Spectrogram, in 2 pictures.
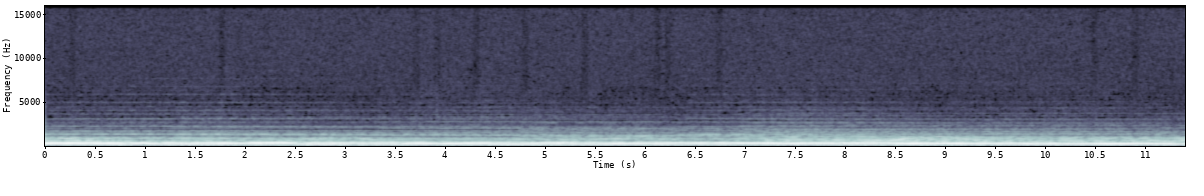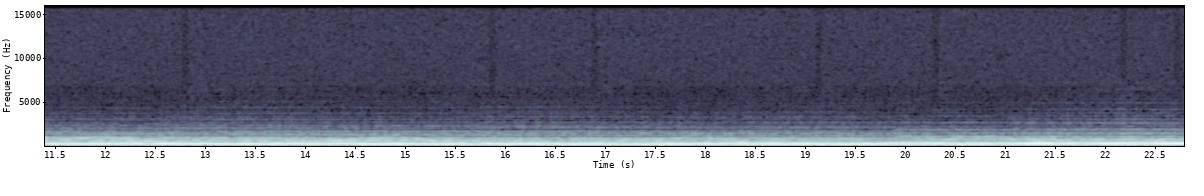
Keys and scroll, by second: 3.9 Escape, 4.0 x, 7.9 typing, 9.8-11.0 typing, 11.9 Escape, 16.8 Escape, 17.0 Escape.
